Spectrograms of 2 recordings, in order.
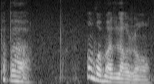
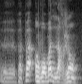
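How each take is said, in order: First: The request sounds gentle and kind. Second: The request sounds curt and demanding.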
